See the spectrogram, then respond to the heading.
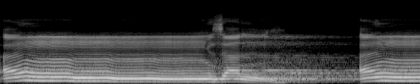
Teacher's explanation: Ikhfa artinya samar. Samar kemudian ditahan 3 sampai 4 harokat.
